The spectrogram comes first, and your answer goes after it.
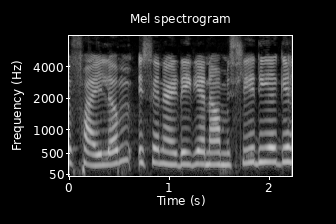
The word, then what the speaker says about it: Cnidaria: Phylum नाइडेरिया, इसे नाइडेरिया पढ़ते हैं, सी इसमें साइलेंट होता है।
